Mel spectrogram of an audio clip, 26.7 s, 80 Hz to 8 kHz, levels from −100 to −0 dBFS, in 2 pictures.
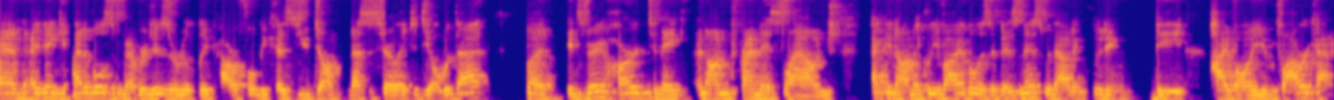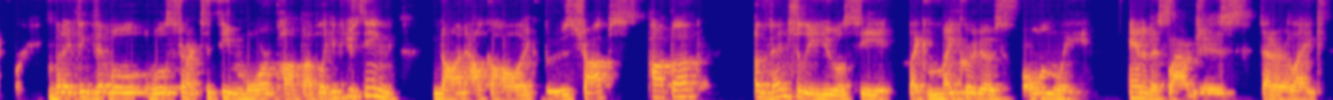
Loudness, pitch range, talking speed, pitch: -18 LUFS, 130-155 Hz, 160 wpm, 135 Hz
